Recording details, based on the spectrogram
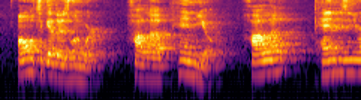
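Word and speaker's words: jalapeño: a p e n y o and just pronounce it all together as one word jalapeno Hala pen is in your right withth and Y jalapeno jalapeno and that's how you pronounce this word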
